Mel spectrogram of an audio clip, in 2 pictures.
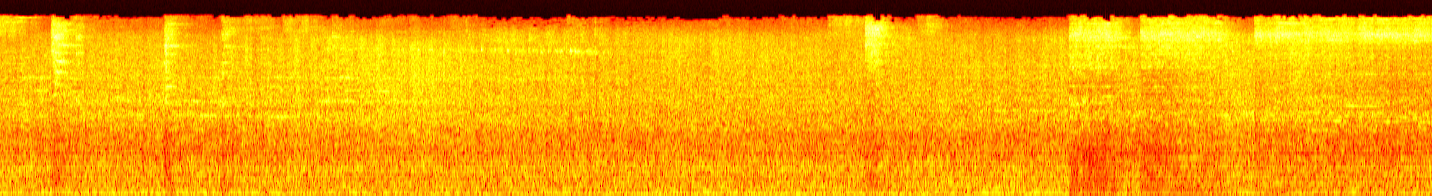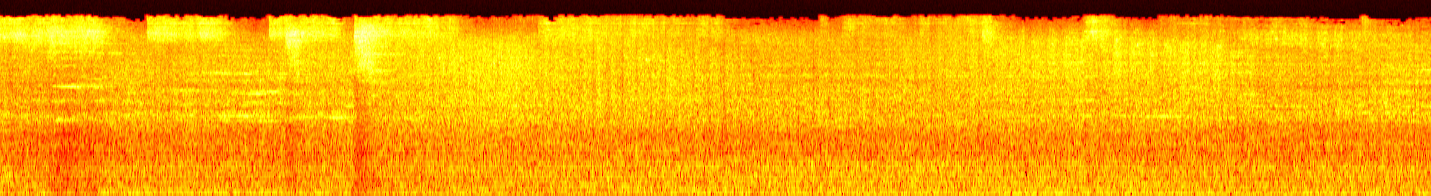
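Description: Autorack freight cars of a CSX freight train rolling steadily past close by. There is a continuous rumble of steel wheels on the rails, with irregular clacks as the trucks cross rail joints and a faint, thin wheel squeal at times.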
